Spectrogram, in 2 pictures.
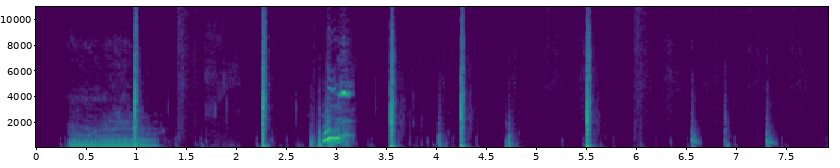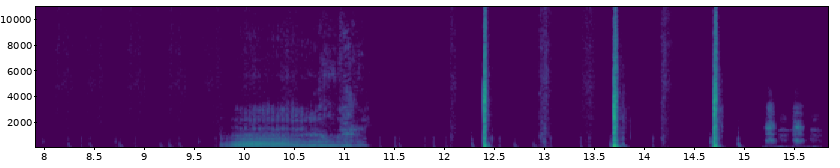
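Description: Sharp hits land in quick succession.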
